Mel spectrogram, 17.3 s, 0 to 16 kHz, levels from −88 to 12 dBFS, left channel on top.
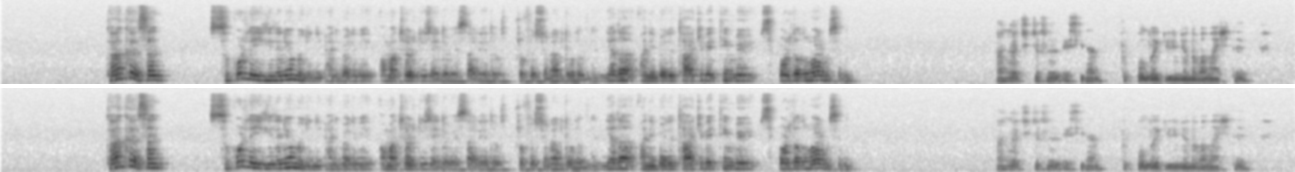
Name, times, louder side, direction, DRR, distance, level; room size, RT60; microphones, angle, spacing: voice 1, 1.4-2.2 2.8-11.4, equal, 35° right, 1.5 m, -22 dB
voice 2, 13.3-14.7 14.9-16.9, left 4 dB, 50° left, 0.5 m, -28 dB
4.6 x 2.3 x 2.4 m
head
